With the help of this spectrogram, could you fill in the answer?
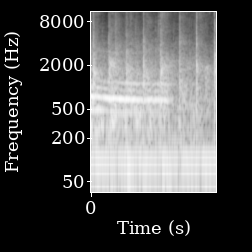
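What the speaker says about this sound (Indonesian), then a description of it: "Tepuk tangan dulu." A classroom of students claps for classmates' test scores, with a few rhythmic, sharp hand claps spaced roughly evenly in a short burst over a steady hum, nearby and fairly loud.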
